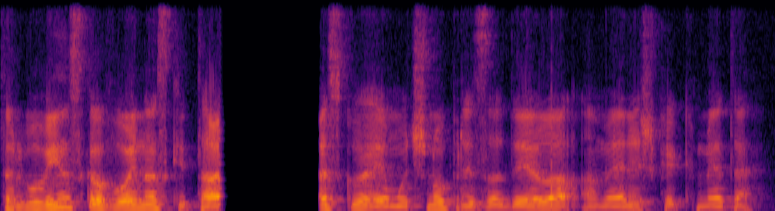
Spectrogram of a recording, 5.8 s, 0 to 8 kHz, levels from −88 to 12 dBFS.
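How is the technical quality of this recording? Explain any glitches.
The recording has two audible glitches, on call audio band-limited to nothing above 8 kHz, which fits a wideband call codec.

A call audio freeze runs from 1.64 to 2.41 s, just after "vojna s". Packets were likely held up and the jitter buffer emptied, leaving a fading tail and then about 0.7 s of silence. The speech then resumes intact, about 0.75 s late.

CD scratch ticks occur from 3.93 to 5.16 s. Seven brief ticks, the longest around 2 ms, come from damaged data that error correction couldn't rebuild and the player had to patch.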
